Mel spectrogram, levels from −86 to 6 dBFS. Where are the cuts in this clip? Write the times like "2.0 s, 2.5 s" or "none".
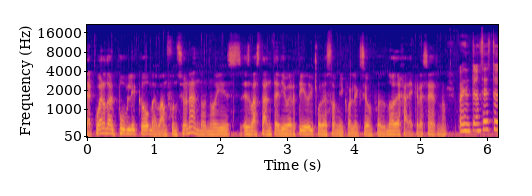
none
